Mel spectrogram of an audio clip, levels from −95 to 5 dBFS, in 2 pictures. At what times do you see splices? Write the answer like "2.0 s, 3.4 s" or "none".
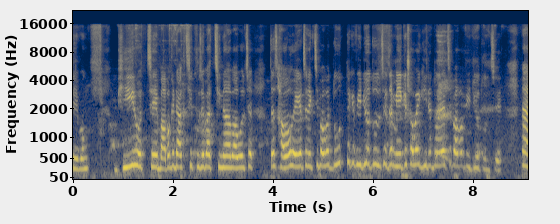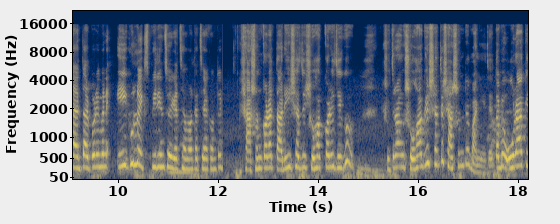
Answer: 12.1 s

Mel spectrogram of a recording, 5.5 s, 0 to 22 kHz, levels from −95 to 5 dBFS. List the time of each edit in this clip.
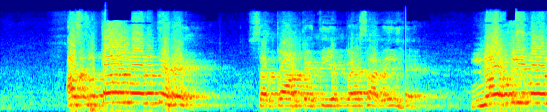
none

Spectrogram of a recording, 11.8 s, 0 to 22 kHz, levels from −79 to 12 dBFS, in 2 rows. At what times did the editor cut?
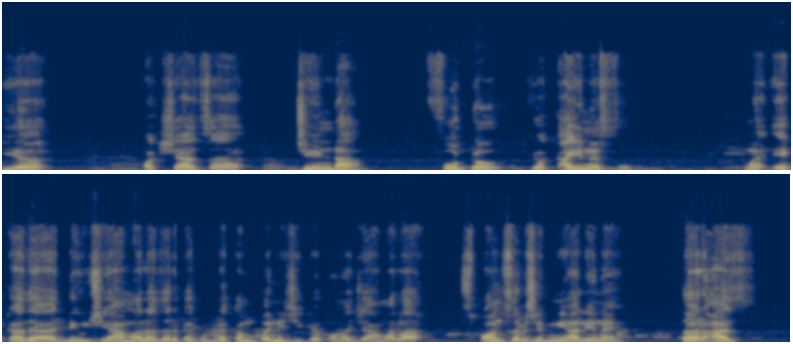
none

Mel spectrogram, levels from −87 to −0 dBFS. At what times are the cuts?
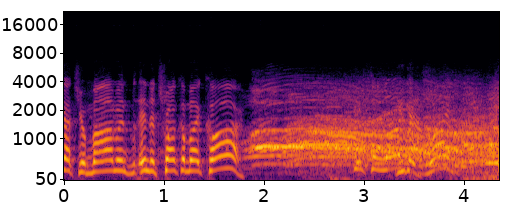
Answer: none

